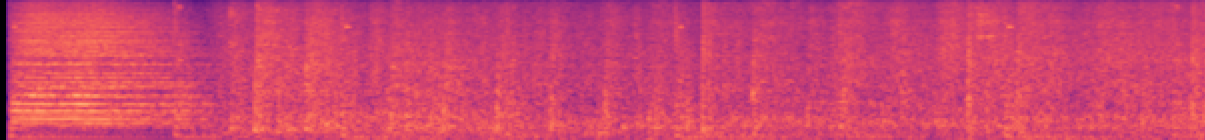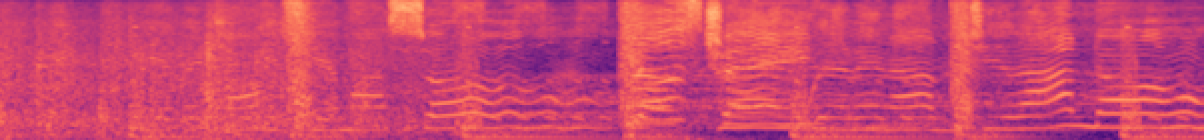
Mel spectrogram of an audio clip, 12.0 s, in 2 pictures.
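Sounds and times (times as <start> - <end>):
train whistle: 0.0 - 1.1
train running rumble: 0.1 - 12.0
wheels clattering on rails: 0.4 - 9.6.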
